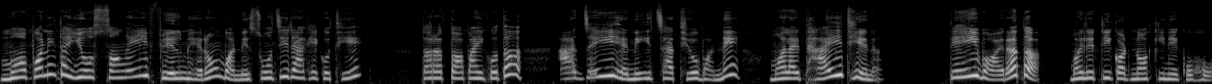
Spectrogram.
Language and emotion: Nepali, surprised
